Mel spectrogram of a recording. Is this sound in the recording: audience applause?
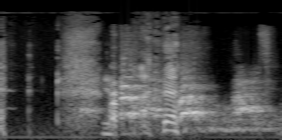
no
